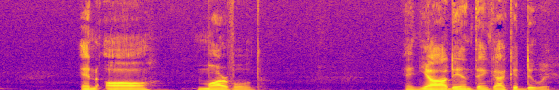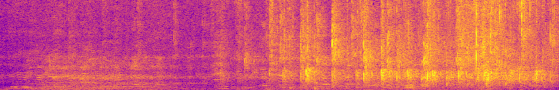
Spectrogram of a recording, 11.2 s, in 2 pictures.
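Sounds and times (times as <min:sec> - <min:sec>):
speech: 0:00.8 - 0:02.7, 0:04.0 - 0:05.6
laughter: 0:05.7 - 0:10.3
audience clapping: 0:07.7 - 0:11.1.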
